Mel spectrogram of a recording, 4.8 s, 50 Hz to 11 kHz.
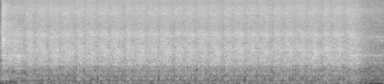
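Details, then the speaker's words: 1992 VW GTI cranked on a new battery after sitting 8 years in a field, in neutral with handbrake on: even starter churning about three beats a second for over four seconds, never catching. Previous owner suspects rear fuel pumps not delivering fuel; unconfirmed. "Moment of truth to see what we are dealing with. We are in neutral. Handbrake is on. Nada."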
